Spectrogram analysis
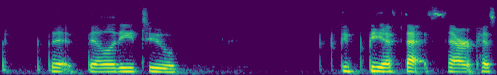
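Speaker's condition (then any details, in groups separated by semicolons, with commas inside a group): Stuttering; worsens with change and life transitions; recent period of increased stuttering struggle; big blocks, stops and exhales during blocks, long repetitive stutters, often anticipates stutter before words; repeated sounds, prolonged sounds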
